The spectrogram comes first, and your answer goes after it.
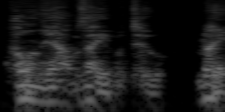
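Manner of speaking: very low, hushed, wistful murmur; Uncle Rico. Acted. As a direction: brood quietly over lost glory days. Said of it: "that's how Rico sound when he's talking".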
